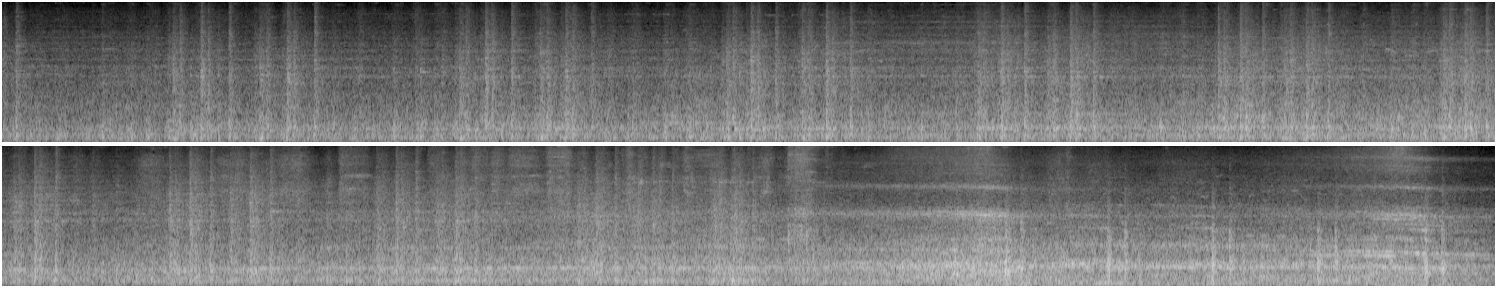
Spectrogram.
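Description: SBB passenger train coaches rolling through the station, wheels clicking over rail joints and points. The rolling noise grows slowly louder, with high wheel squeal joining in over the last few seconds.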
